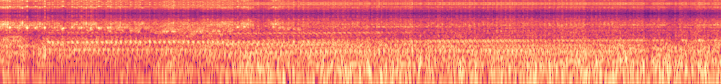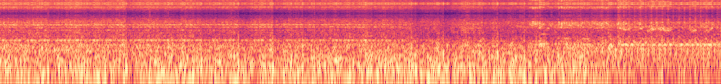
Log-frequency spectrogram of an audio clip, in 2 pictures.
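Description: A go-kart engine buzzes loudly and steadily up close.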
